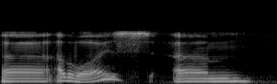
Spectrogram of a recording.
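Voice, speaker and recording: A man talks with an Australian accent. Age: 60s. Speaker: amateur radio net host. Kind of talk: radio net monologue. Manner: casual, hesitant with many fillers.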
